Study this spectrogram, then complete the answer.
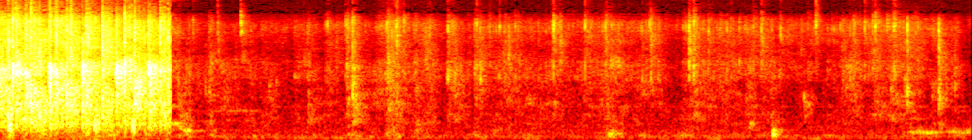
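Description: A church congregation applauds during a French-language worship service: a dense burst of many hands clapping fills the opening seconds and then breaks off, leaving scattered claps, shuffling and faint voices.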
